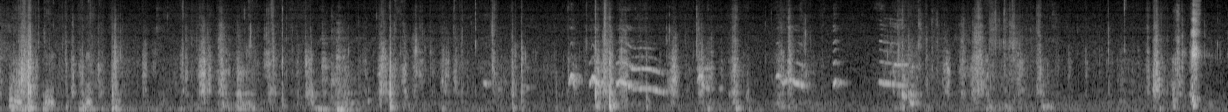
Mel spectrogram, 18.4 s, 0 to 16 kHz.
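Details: Shiba Inu puppies, 19 days old, males playing together indoors: short high whines and squeaky rising-falling yelps scattered among soft scuffles and panting, with clicks of movement between calls.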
